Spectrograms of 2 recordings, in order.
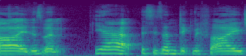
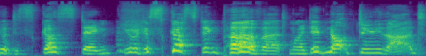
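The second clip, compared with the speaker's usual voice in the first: mock outraged, indignant, very loud outburst; 3 semitones higher, 9 dB louder than usual. Retelling a reply to a date's accusation: retelling an indignant reply. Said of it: "so indignant".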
